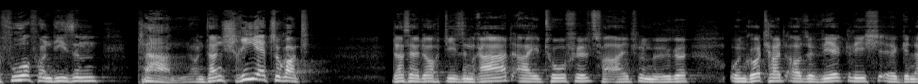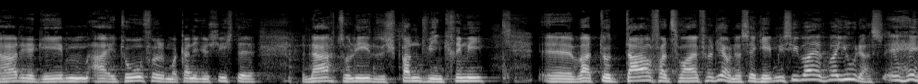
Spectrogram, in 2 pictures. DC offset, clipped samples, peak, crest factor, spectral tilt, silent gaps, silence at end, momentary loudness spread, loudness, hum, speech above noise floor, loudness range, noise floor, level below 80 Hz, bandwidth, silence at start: under 0.1%; under 0.1%; -2 dBFS; 18 dB; -6 dB/octave; none; 0 s; 7 LU; -18 LUFS; none; 38 dB; 2 LU; -56 dBFS; -62 dBFS; 13.5 kHz; 0 s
